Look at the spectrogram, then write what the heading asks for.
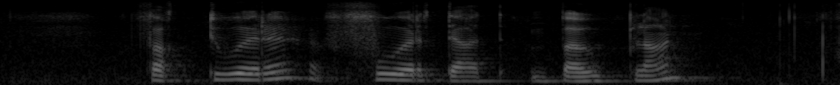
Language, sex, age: Afrikaans, female, 21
